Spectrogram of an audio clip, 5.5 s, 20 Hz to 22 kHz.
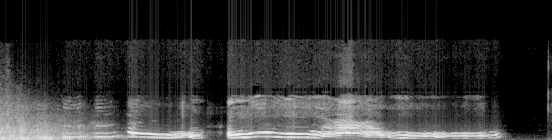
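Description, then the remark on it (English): A dog whimpering in two long, wavering, high-pitched whines, the first following a brief burst of rough noise, fairly loud with no talking, from a 2001 Flash animation on a website. “and, you know, they killed a dog.”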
